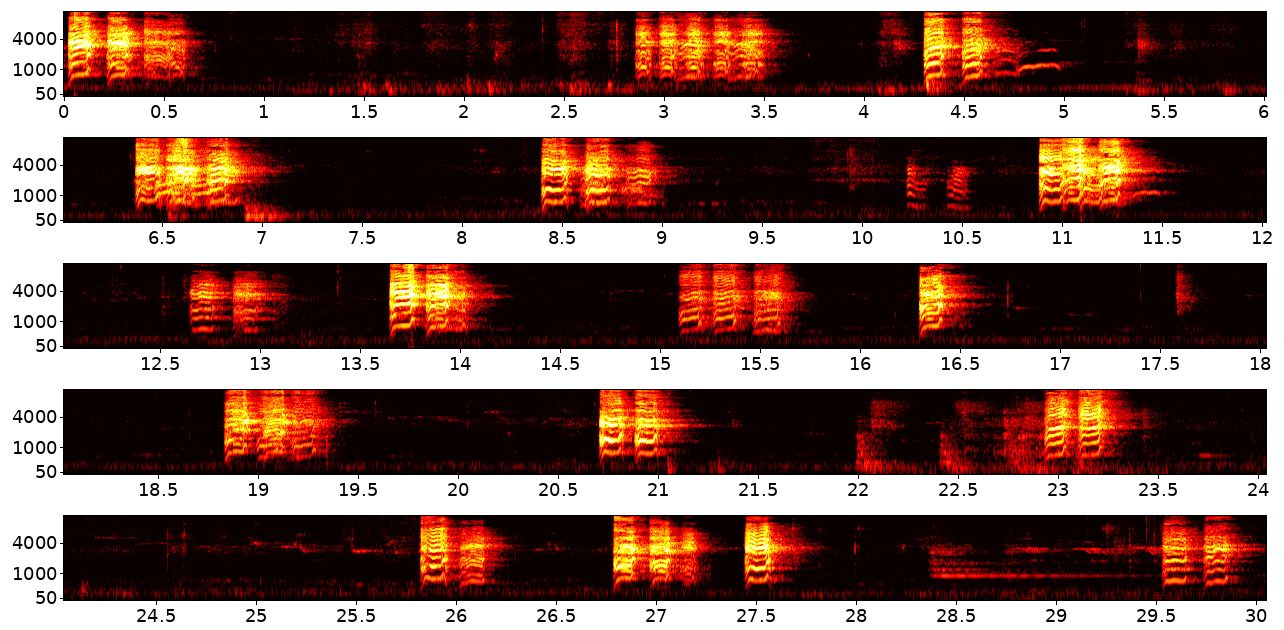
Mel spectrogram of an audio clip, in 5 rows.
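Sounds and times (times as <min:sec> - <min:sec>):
parrot squawking: 0:00.0 - 0:00.7, 0:02.8 - 0:03.6, 0:04.3 - 0:05.0, 0:08.4 - 0:09.1, 0:10.2 - 0:11.6, 0:12.6 - 0:14.2, 0:15.1 - 0:16.6, 0:18.8 - 0:19.5, 0:20.7 - 0:21.3, 0:22.8 - 0:23.5, 0:25.8 - 0:27.8, 0:29.4 - 0:30.0.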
